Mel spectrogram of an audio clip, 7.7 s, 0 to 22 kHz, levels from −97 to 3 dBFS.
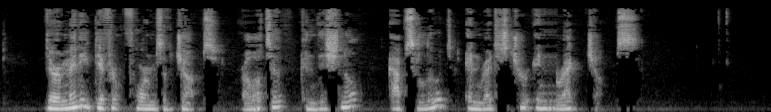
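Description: A brief smeared, noisy patch sits at 2.53 to 2.59 s, between "different forms of jumps" and "conditional absolute and", and a longer smeared patch follows at 5.48 to 5.57 s. Both are AAC frame loss with concealment: the decoder lost data and patched the gap from the last good spectrum. The first gap lasts about 43 ms, which fits one lost frame. The second lasts about 85 ms, which fits two consecutive lost frames.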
